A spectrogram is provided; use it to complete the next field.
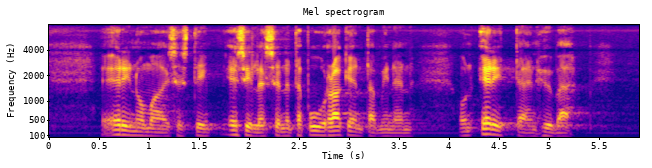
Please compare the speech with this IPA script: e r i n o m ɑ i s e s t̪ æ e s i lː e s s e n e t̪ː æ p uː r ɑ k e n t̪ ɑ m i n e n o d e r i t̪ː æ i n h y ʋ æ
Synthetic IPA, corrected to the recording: e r i n o m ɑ i s e s t̪ i e s i lː e s s e n e t̪ː æ p uː r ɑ k e n t̪ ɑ m i n e n o n e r i t̪ː æ i n h y ʋ æ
